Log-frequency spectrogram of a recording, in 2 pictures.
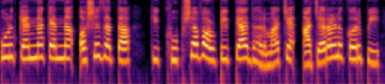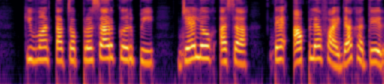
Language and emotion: Goan Konkani, neutral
